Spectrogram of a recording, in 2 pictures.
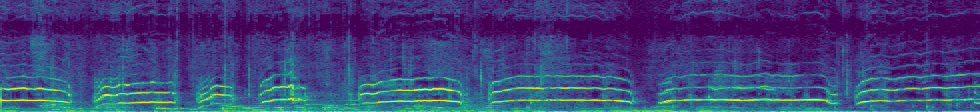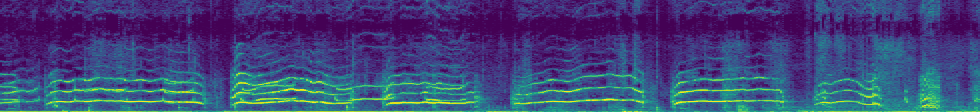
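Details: Newborn Rottweiler puppies just after a natural birth, giving loud, even, flat-topped squeals in a steady series, one every second or so, rich in overtones, over a constant low hum.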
